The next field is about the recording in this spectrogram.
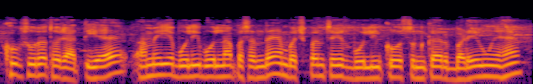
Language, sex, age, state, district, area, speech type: Urdu, male, 18-30, Delhi, Central Delhi, urban, spontaneous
